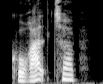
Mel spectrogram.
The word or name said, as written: koraltop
